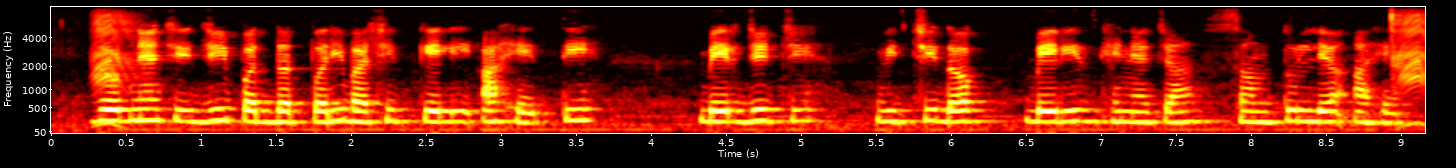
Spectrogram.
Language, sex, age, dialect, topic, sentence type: Marathi, female, 25-30, Varhadi, agriculture, statement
